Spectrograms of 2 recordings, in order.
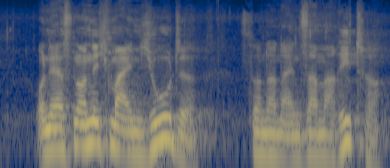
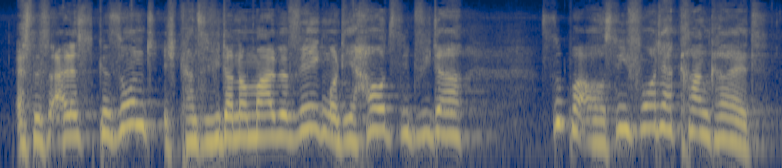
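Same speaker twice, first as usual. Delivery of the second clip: high, loud excited exclamation; can't believe his own healed body; amazed joy; 8 semitones higher, 3 dB louder than usual. Acted. Healed leper shows the others his skin, excited and high.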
